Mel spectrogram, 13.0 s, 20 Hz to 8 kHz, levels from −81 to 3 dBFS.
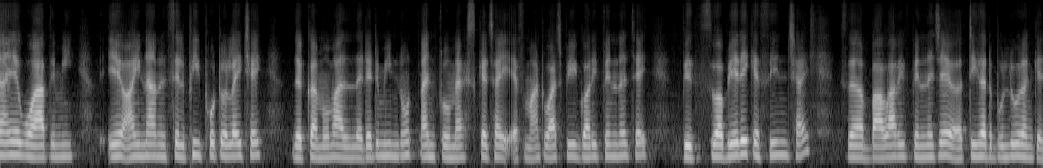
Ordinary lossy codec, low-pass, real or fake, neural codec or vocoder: none; none; fake; codec, 16 kHz, 0.3 kbps, FocalCodec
